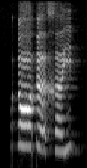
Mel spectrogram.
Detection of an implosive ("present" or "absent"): present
